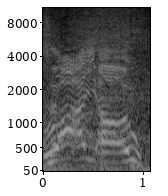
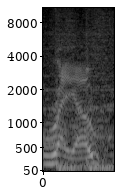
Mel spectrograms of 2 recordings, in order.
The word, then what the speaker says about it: Rayo: Ryo. Say it properly, Michael Cole. Very disrespectful. You're like Gunther, you are. It's Ryo, not Rayo.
